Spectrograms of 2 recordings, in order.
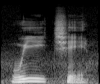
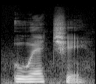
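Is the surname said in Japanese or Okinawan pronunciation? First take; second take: Okinawan; Japanese. First: The name is said with Okinawan sounds. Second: The name is said with Japanese sounds. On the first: This is the name's older native reading. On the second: This is the name's present-day reading. "current reading"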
